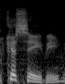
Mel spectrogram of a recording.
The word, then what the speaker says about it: Ksebe: If you think it's impossible, Adam Kasebe, it is spelled Ksebe, can make it possible.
